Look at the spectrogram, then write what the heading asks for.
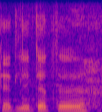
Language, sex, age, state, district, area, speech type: Marathi, male, 18-30, Maharashtra, Satara, rural, spontaneous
